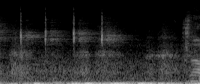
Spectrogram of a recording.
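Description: A short run of sharp taps, about four a second, then one more near the end, over a steady low rumble.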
